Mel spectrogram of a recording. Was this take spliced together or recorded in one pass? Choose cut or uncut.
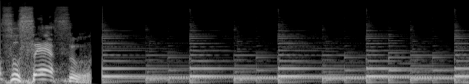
uncut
